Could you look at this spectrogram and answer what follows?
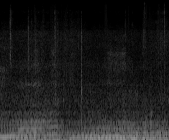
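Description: A Dodge Charger Scat Pack on wet downtown streets in the rain, its engine a steady, heavy low rumble with slight rises in revs, close and continuous.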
